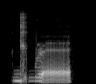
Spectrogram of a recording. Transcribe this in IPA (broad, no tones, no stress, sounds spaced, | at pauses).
ɡʲ ə̰ b ɭ ɛ̰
